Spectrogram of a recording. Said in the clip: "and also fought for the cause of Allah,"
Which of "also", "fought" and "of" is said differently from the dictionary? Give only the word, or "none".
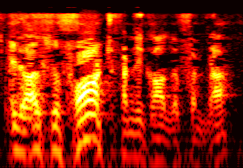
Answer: of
